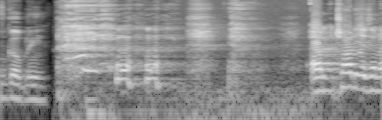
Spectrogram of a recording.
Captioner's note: chuckles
